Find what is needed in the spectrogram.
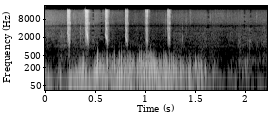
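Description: Horses' hooves thudding on dirt and straw as they trot past close by. Over them comes a quick run of six sharp high clicks, about five a second, ending a little after a second in.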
